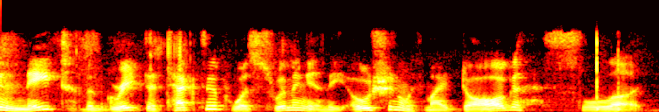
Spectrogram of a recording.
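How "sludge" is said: ordinary delivery, nothing marked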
